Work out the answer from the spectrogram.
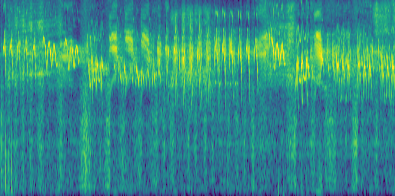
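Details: Javan Asian pied starling pouring out mimicry of caladi and kapas tembak: an unbroken, rapid sequence of high chirps, trills and squeaky whistles, rising to a few louder shrill notes near the end.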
